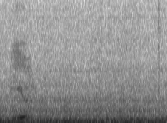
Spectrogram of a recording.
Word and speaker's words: Butte: at welcome to Montana 211 miles to Butte or but if depending on how you want to pronounce it well we haven't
